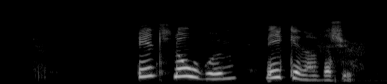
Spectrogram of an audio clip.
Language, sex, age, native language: Icelandic, male, 10, Icelandic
